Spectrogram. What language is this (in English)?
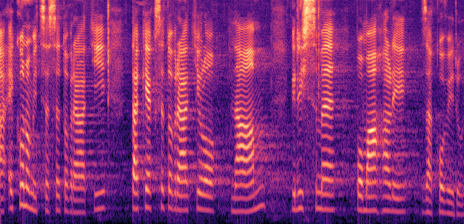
Czech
